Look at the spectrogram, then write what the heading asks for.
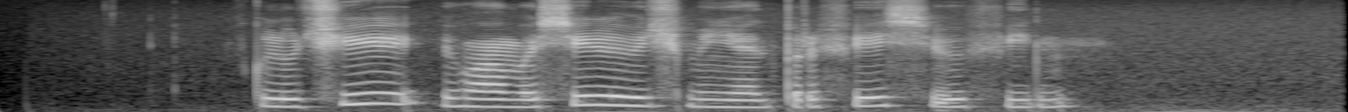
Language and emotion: Russian, sad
